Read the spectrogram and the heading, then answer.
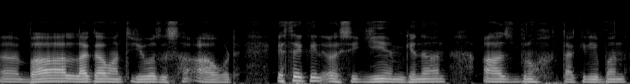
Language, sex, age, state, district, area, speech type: Kashmiri, male, 45-60, Jammu and Kashmir, Budgam, rural, spontaneous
